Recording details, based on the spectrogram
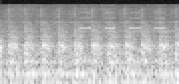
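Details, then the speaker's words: Nissan GT-R won't start: feeble, slow starter turnover with soft pulses about six a second and a chime, never catching; battery flat despite charging, lights dead or very weak. "さっきよりからちょっとせるもあったけどねさっき言わせるちょっともありましたということでちょっとこれなんかa的にa的にちょっとかっこいいんじゃないgtrもうちょっとなんかかっこいいじゃんこれ鉄くずですけどね"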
